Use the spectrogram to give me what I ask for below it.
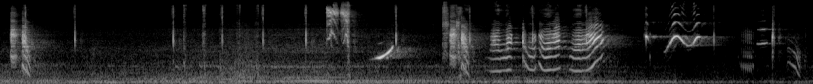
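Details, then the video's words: Rose-ringed parakeets give harsh, screechy squawks and a run of rising, looping chirps, with sharp clicks and a faint low hum underneath. "Indian Parrots🍃Beautiful Sounds"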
